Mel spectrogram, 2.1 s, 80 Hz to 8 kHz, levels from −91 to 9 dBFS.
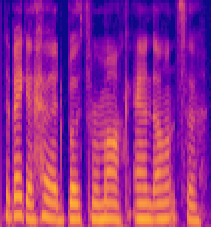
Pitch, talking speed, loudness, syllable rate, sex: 200 Hz, 200 wpm, -15 LUFS, 4.8 syllables/s, female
